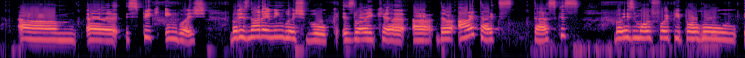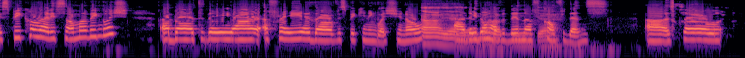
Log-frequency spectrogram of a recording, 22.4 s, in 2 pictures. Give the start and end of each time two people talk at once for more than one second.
18.0-19.5

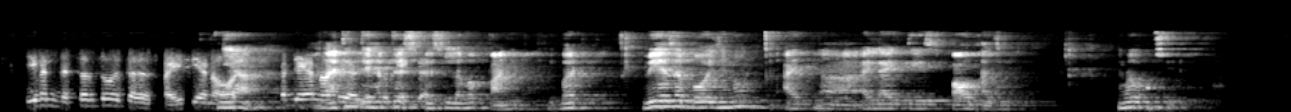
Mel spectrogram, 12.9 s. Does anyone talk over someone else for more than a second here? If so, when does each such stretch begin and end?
3.1-4.4

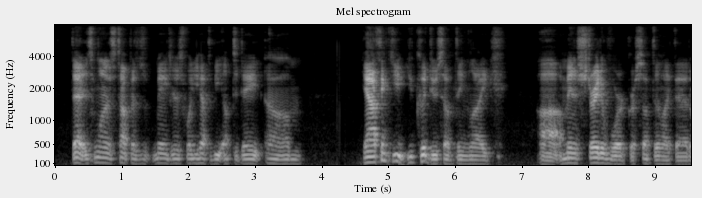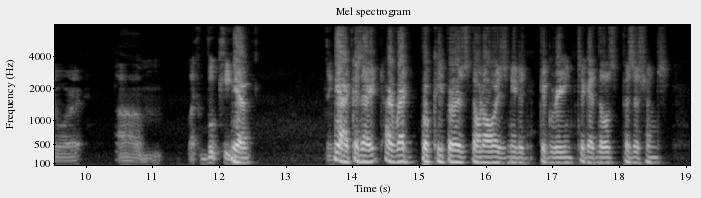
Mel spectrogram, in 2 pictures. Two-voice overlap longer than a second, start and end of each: none

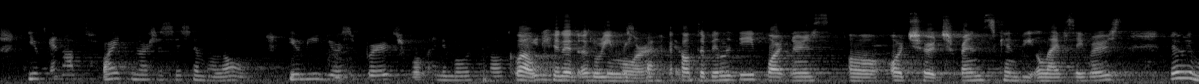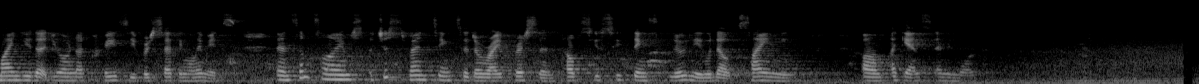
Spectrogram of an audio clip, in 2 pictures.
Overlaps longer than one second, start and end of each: 5.2-6.8

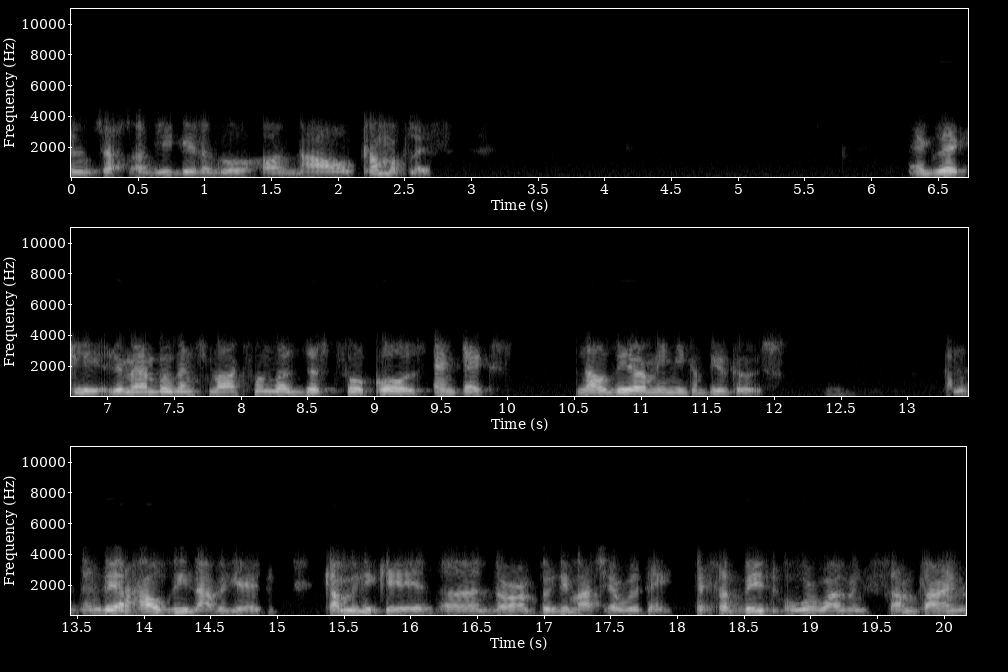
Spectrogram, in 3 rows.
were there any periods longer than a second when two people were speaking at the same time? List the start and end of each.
none

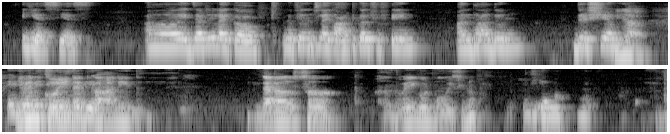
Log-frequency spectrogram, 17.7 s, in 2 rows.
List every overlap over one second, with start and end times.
9.1-10.3

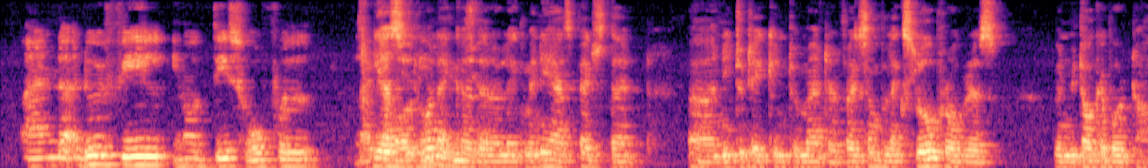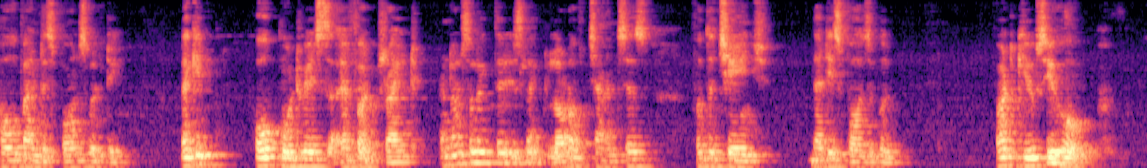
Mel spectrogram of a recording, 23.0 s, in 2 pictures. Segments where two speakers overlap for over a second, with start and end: 3.7-4.9

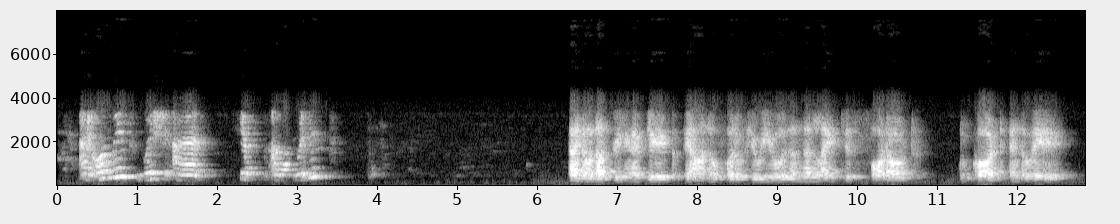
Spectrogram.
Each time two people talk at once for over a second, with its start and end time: none

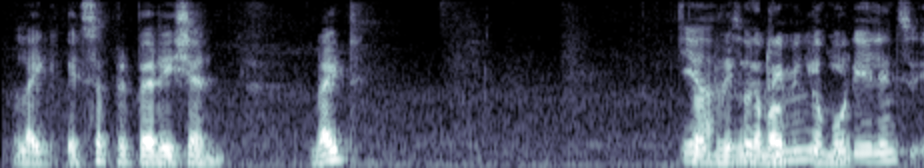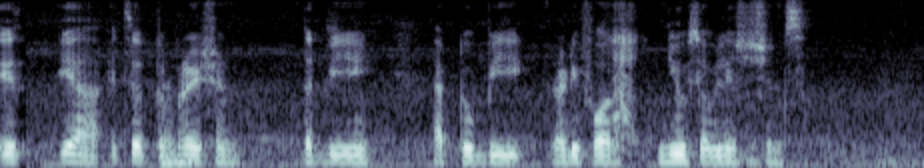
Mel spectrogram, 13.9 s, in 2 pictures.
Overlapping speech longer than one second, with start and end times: 5.2-6.4

